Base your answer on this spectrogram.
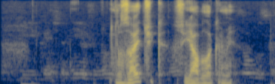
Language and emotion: Russian, neutral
